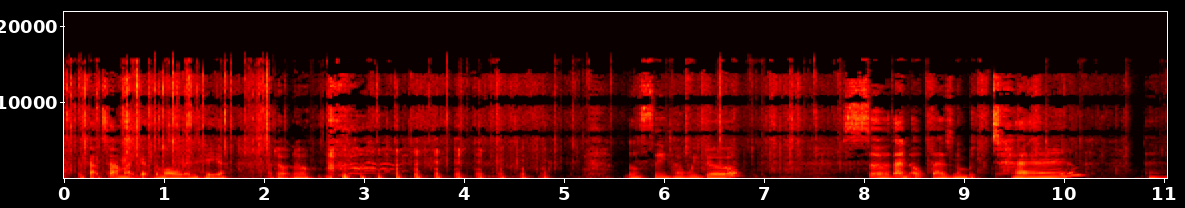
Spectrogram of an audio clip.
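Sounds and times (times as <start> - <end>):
woman laughing: 2.6 - 5.1.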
